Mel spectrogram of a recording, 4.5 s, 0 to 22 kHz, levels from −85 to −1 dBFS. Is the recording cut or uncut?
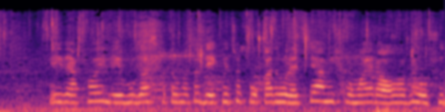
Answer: uncut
